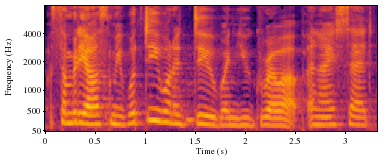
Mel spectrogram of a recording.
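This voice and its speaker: A woman's voice: medium pitch, quick pace. A woman in her thirties with a London accent chats through her life story as a podcast guest. Her telling is loose and conversational, full of fillers and little laughs. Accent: British, London. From born in Iran, grew up in London. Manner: chatty storytelling, laughs often. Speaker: guest actress. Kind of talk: casual podcast interview.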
